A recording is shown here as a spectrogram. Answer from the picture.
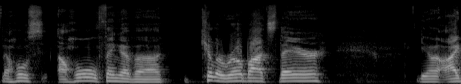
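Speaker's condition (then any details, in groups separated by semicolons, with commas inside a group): No condition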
